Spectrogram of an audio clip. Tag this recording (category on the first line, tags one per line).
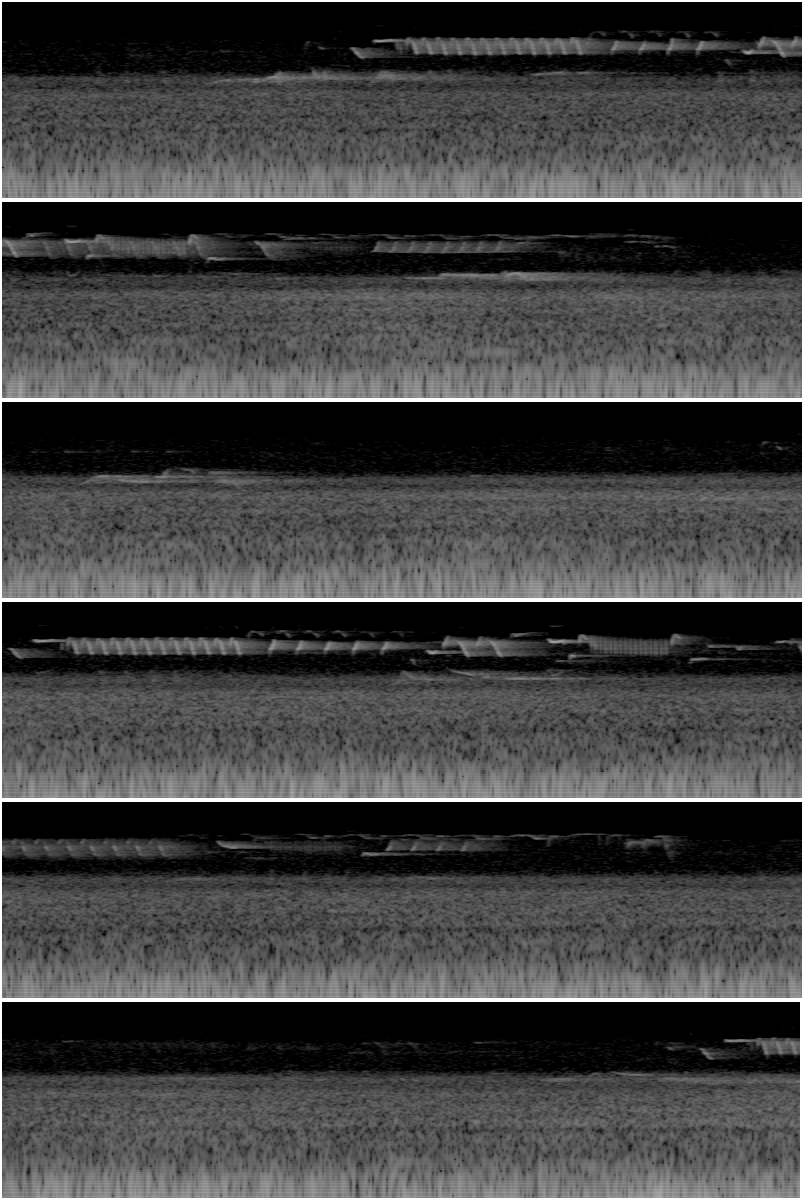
Soundscapes > Nature
raspberry-pi
natural-soundscape
meadow
field-recording
soundscape
phenological-recording
nature
alice-holt-forest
